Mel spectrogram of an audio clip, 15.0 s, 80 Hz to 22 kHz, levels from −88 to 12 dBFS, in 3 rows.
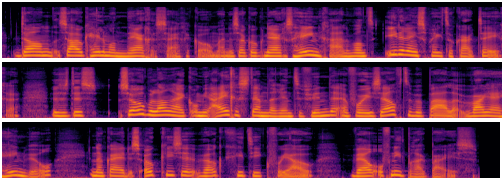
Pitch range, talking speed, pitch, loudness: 195-225 Hz, 230 wpm, 205 Hz, -17 LUFS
